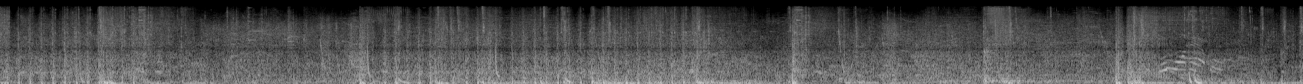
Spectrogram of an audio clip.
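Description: Energy blasts crackle and burst.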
